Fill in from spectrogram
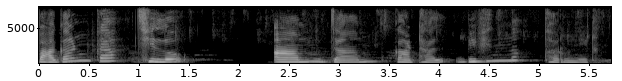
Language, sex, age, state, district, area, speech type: Bengali, female, 18-30, West Bengal, Dakshin Dinajpur, urban, spontaneous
